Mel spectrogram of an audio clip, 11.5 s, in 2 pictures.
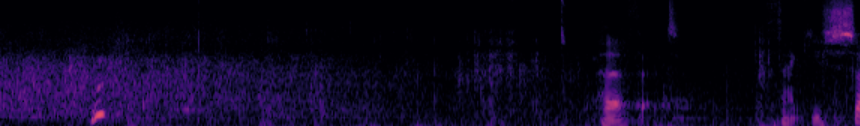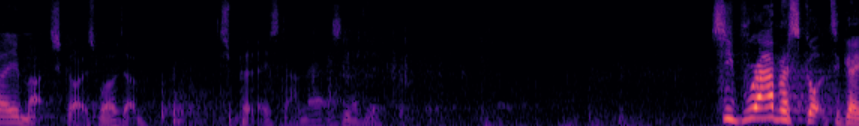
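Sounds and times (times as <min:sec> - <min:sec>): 
round of applause: 0:00.0 - 0:02.6
speech: 0:00.6 - 0:01.0, 0:04.0 - 0:04.6, 0:05.2 - 0:08.6, 0:10.5 - 0:11.4.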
